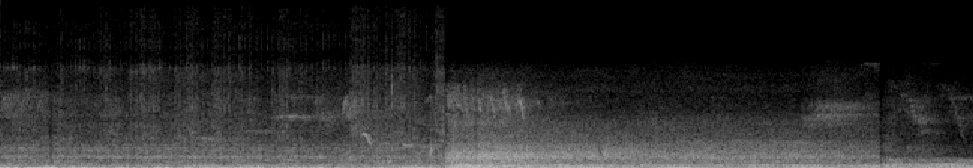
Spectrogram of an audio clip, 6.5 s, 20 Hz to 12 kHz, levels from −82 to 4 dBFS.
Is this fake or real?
real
